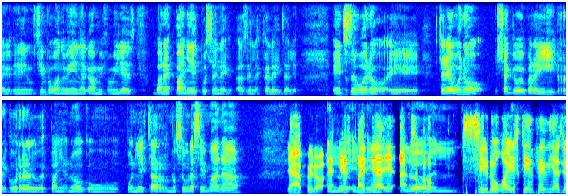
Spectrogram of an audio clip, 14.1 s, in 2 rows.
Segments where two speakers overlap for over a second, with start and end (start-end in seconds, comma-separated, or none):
11.1-12.8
